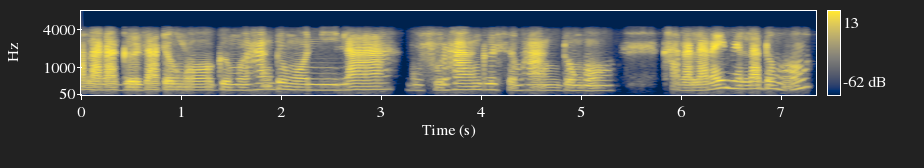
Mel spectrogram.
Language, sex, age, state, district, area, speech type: Bodo, female, 30-45, Assam, Chirang, rural, conversation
